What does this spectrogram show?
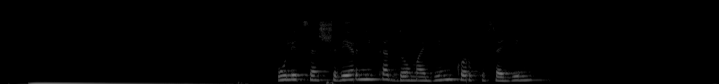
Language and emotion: Russian, neutral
